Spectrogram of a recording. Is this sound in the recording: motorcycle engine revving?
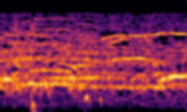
no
